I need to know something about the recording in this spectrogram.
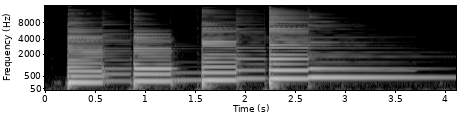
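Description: Acoustic guitar playing a series of hammer-ons: four picked notes, each followed by a higher note sounded by the fretting finger alone, eight notes climbing in pitch. The last note rings on and slowly fades.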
